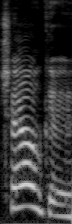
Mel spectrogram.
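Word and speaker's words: ChiaoGoo: knit pros i have clover and tulip and chow goo yeah it's pronounced chao gu who'd have thought that but we do and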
